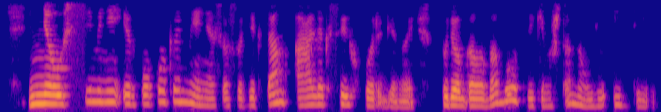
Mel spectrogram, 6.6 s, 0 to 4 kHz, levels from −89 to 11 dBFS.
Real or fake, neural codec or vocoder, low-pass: real; none; 3.6 kHz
